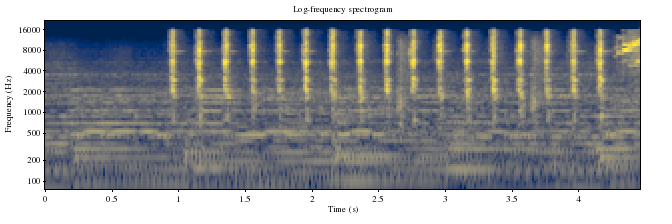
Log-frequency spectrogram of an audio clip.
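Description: Countdown-timer ticking sound effect: quick, even ticks about five a second, starting about a second in, over soft background music.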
